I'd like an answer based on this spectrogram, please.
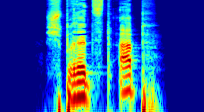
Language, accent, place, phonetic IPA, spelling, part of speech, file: German, Germany, Berlin, [ˌʃpʁɪt͡st ˈap], spritzt ab, verb, De-spritzt ab.ogg
- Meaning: inflection of abspritzen: 1. second-person singular/plural present 2. third-person singular present 3. plural imperative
